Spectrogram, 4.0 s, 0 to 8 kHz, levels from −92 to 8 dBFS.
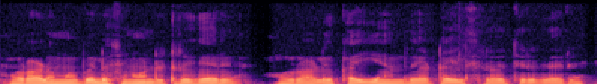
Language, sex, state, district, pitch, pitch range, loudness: Tamil, male, Tamil Nadu, Kanyakumari, 135 Hz, 130-140 Hz, -14 LUFS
